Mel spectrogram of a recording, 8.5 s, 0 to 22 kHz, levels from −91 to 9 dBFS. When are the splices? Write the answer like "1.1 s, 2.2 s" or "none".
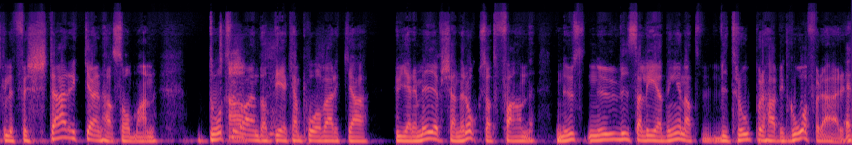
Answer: none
